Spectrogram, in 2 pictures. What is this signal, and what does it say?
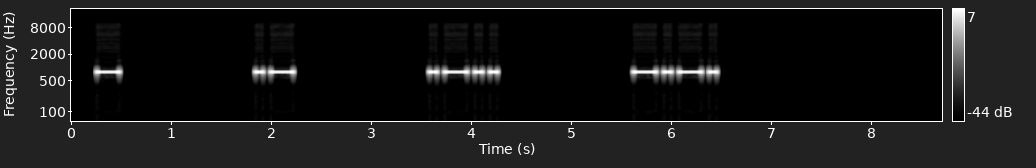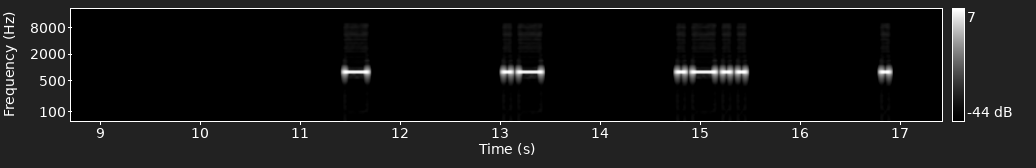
Morse code, heard as a keyed tone, about 16 wpm, spaced as for 5 wpm, 800 Hz. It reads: TALC TALE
